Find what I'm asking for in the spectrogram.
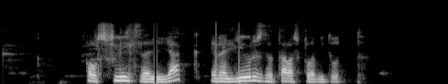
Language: Catalan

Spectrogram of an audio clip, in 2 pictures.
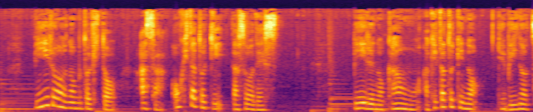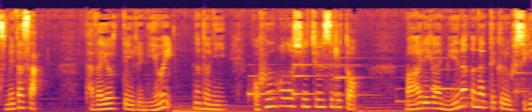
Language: Japanese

